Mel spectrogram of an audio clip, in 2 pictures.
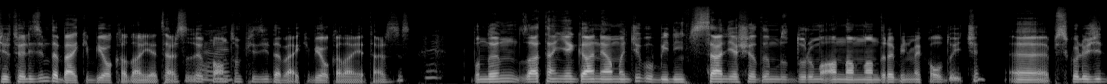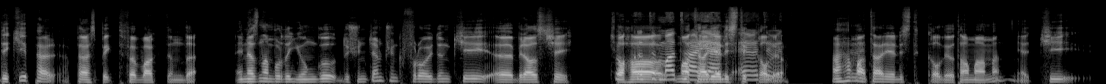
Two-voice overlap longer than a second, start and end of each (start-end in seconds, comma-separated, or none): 17.2-18.9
